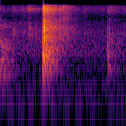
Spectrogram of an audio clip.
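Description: A single sharp plastic knock, then a faint click about a second later, as the cap of an aerosol spray paint can is handled against the table.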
